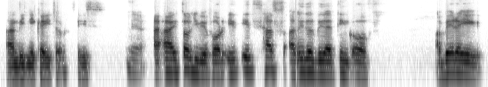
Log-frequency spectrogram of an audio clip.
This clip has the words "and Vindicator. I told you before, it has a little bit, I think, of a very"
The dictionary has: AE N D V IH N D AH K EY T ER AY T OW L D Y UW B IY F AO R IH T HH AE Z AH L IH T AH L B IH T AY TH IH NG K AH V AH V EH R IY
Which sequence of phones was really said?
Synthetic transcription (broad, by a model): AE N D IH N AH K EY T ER AY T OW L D Y UW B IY F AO R IH T HH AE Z AH L IH T AH L B IH T AY T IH NG K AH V AH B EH R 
